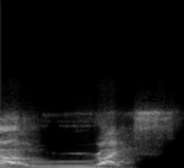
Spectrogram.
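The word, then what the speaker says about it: rice: กิน ข้าว นะ ครับ จะ ออก เสียง ว่า ไร่ ไร้ นะ ครับ r i c e นะ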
